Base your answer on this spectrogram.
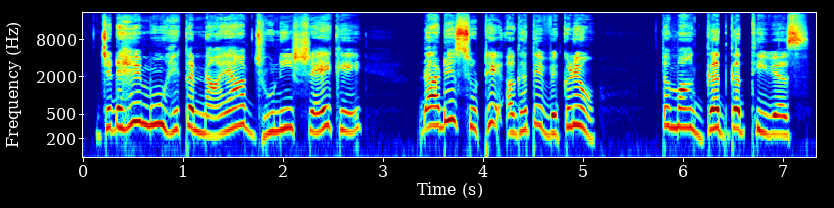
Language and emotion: Sindhi, happy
